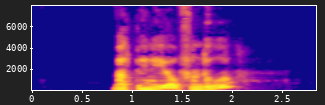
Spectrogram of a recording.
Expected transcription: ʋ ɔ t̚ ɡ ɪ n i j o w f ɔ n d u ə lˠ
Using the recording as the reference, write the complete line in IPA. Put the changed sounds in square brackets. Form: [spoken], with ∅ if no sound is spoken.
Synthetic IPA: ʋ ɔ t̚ [b] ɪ n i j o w f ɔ n d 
